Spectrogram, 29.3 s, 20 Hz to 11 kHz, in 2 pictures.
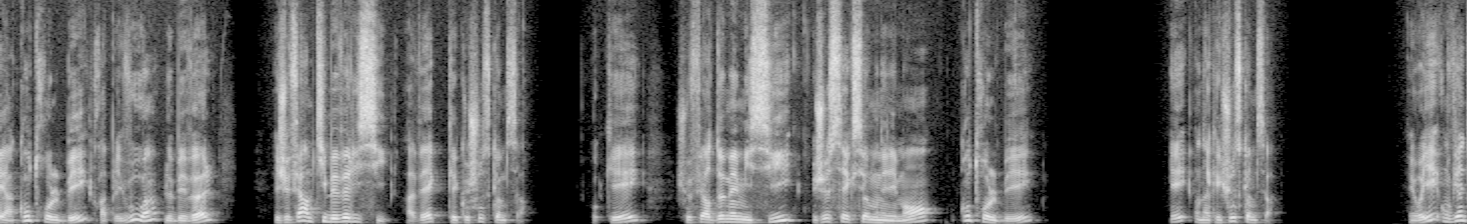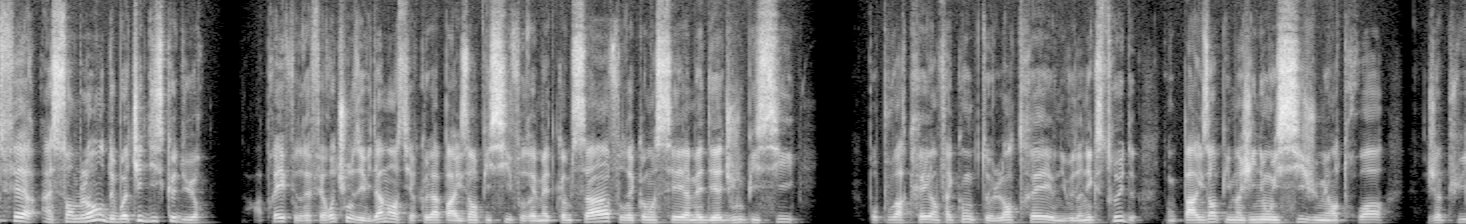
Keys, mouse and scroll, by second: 0.8 click, 0.9 ctrl+b, 5.2 click, 5.8-8.0 middle drag, 8.0 click, 10.0 ctrl+b, 12.3 click, 12.7 middle click, 13.8 Tab, 14.1 middle click, 18.5-19.4 scroll down 1, 19.6 Tab, 21.0 ctrl+r, 23.5 click, 24.0 middle click, 26.5-27.0 scroll up 1, 27.0 middle click, 28.1 3, 28.7 click.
